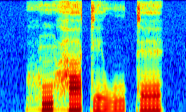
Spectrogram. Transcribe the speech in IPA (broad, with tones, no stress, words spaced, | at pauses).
hũ˦ha˦ ke˧wu˦ kɛ˦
